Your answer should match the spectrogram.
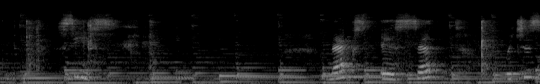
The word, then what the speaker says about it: six: Next, we have 6, which is spelled the same but pronounced differently. Six.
